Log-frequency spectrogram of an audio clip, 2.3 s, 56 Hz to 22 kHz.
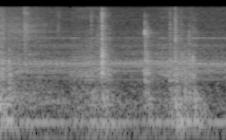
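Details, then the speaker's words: Sylvania SSD803 VCR/DVD combo during play, stop, rewind and fast-forward: a quiet whir with light clicks as the transport changes modes, gears engaging cleanly with no grinding or slipping. The gear shifting is smooth and normal. "your shift is just fine you can hear the gear shift inside all right let's hit stop your the gears alright fast forward no good your eternity pretty smooth pretty smooth"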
